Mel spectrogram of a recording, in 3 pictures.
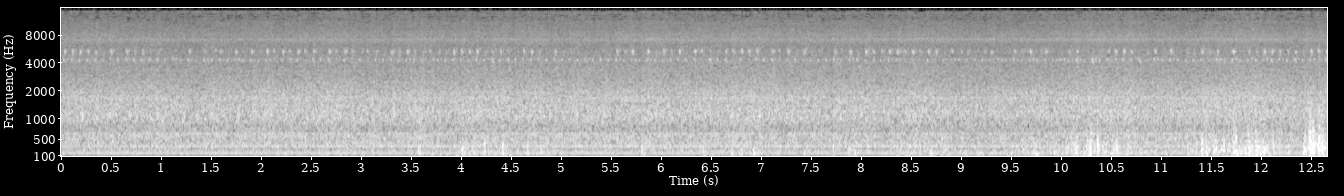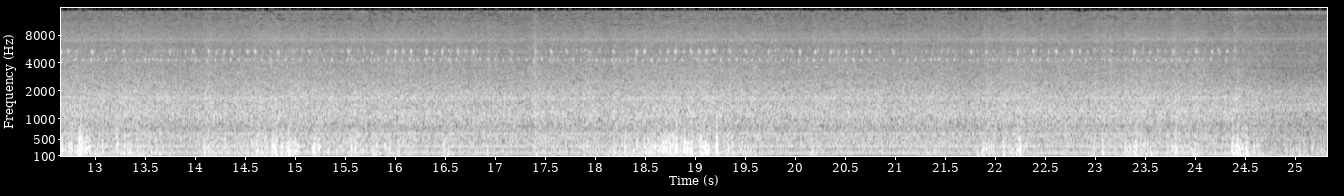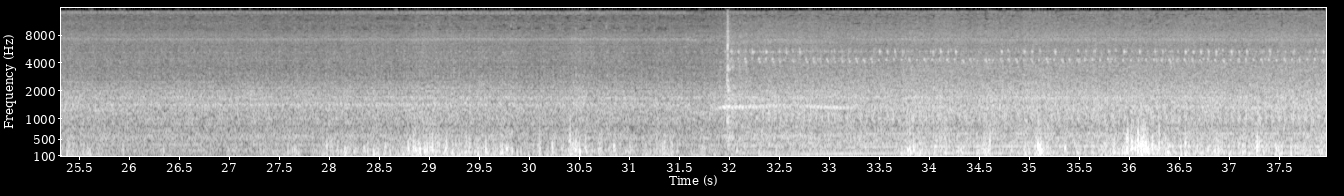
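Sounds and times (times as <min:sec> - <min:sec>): pulsing high-pitched squeal: 0:00.0 - 0:24.8, 0:31.7 - 0:37.9
car engine idling: 0:00.0 - 0:37.9
compressor clutch click: 0:31.8 - 0:36.2.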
